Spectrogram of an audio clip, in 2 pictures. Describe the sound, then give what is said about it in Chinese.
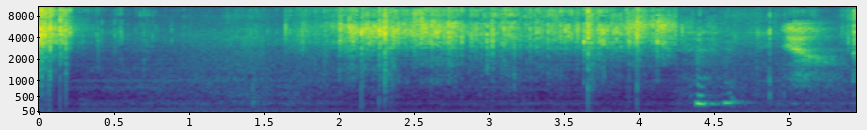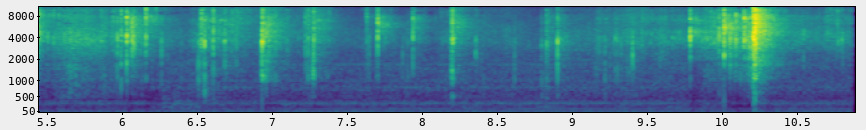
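Something is torn open with a crinkly ripping sound, followed by many sharp clicks and crackles that vary in loudness, ending with one louder snap. “撕开哦”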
